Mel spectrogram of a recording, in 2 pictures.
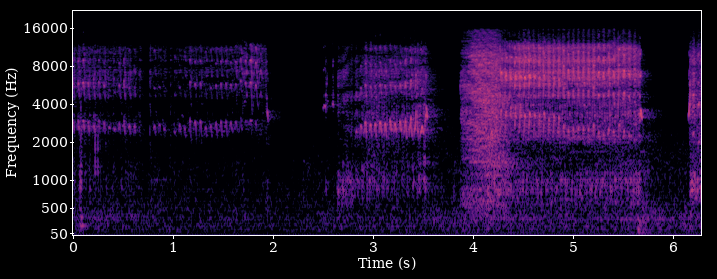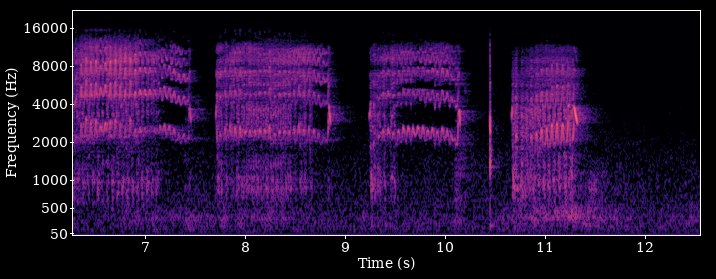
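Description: Four-week-old barn owl chicks giving long, rasping, hissing screeches, about seven calls of a second or two each with short breaks between.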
